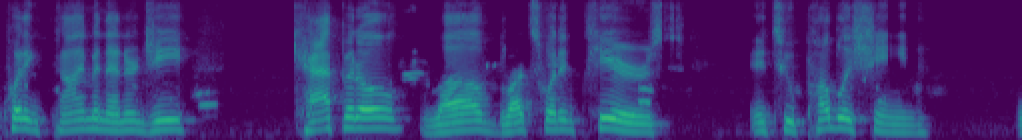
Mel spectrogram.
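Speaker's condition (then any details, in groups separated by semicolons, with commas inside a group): No condition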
